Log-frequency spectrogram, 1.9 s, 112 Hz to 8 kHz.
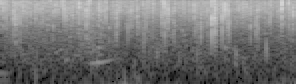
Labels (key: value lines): label: biophony
recorder: SoundTrap 300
